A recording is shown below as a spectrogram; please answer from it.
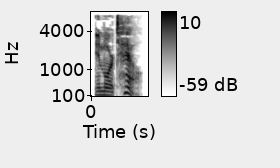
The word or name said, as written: immortelle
